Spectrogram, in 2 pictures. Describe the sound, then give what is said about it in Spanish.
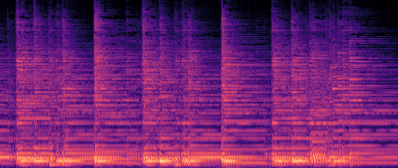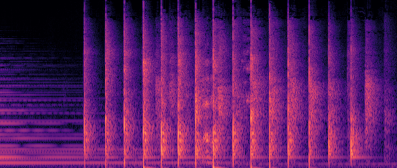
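People clapping their hands in a steady, even rhythm, many sharp crisp claps that start after a stretch of music dies away and carry on to the end. “Aplaudimos nosotros porque Gonzalo está grabando.”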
